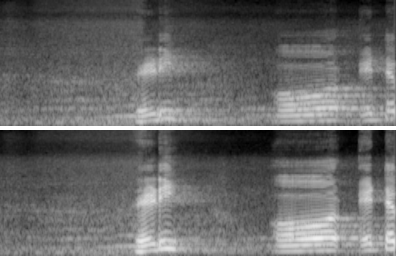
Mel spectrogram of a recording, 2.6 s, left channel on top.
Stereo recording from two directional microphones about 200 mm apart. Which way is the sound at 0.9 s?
55° right (ahead or behind).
